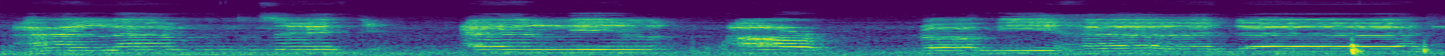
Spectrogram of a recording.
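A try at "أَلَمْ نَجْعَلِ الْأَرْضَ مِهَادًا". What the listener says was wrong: Okey, ar tu betul lah, tapi dekat a tu. A tu macam hamzah pula. Naja'a. Tebalkan. Tebal tafkhim.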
